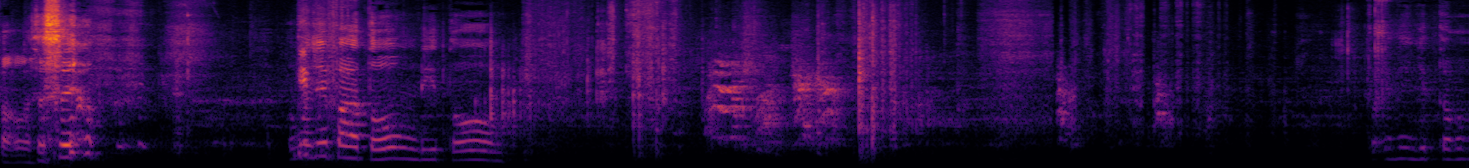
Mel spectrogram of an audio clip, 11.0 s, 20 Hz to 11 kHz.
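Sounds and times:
styrofoam squeaking: 0:08.0 - 0:09.4.

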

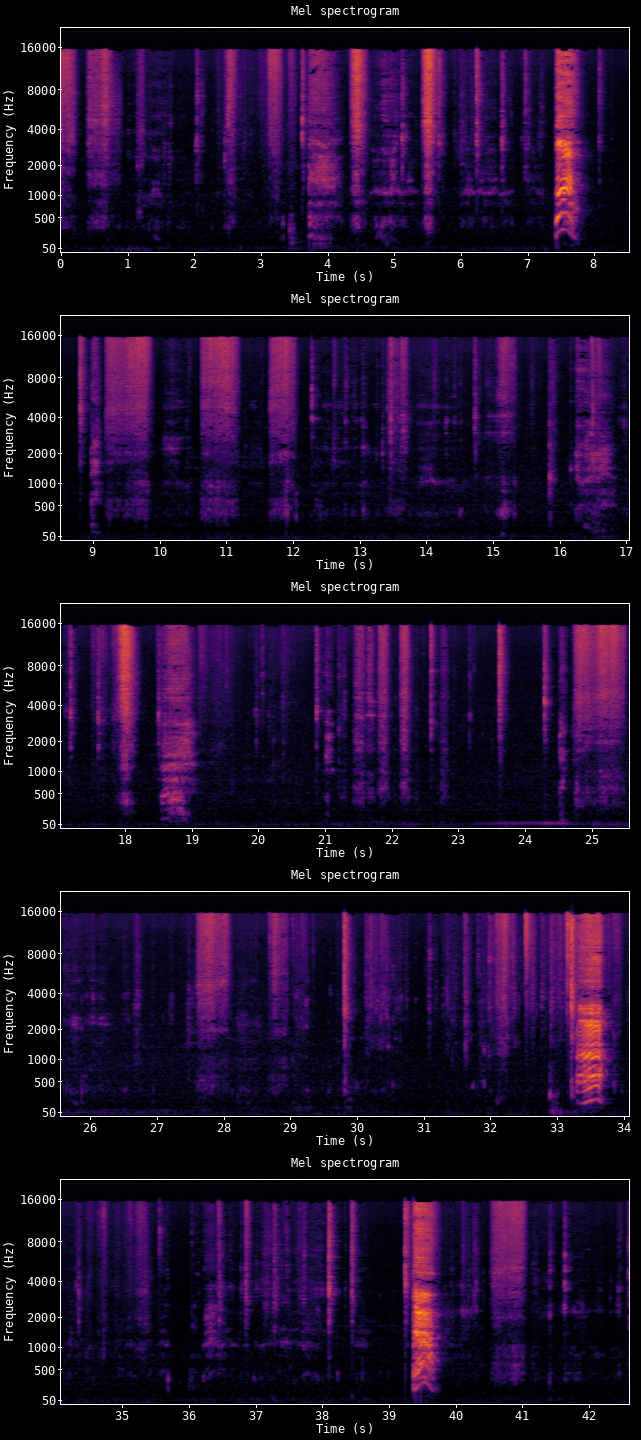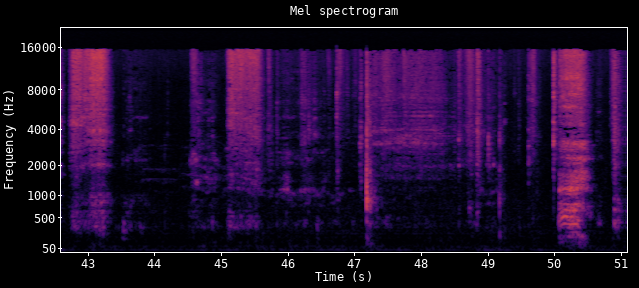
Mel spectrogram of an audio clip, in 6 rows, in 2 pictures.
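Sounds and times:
person slurping noodles: 0:00.0 - 0:01.4, 0:02.5 - 0:05.8, 0:09.0 - 0:10.0, 0:10.6 - 0:12.2, 0:17.8 - 0:19.1, 0:24.6 - 0:25.9, 0:40.6 - 0:41.3, 0:42.7 - 0:43.8, 0:45.0 - 0:46.7.

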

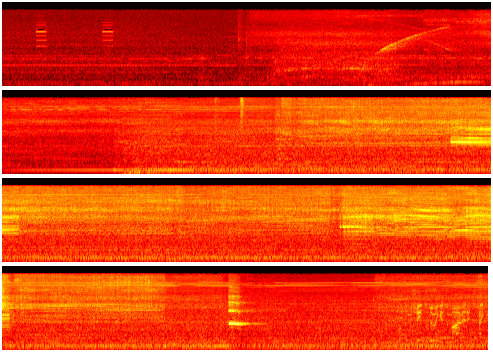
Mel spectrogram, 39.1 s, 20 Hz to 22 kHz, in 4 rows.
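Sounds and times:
high-pitched cutter whine: 0:04.8 - 0:35.2, 0:36.5 - 0:39.0
router spindle and dust extraction: 0:05.2 - 0:17.9
brief sharp squeal: 0:33.9 - 0:34.6.

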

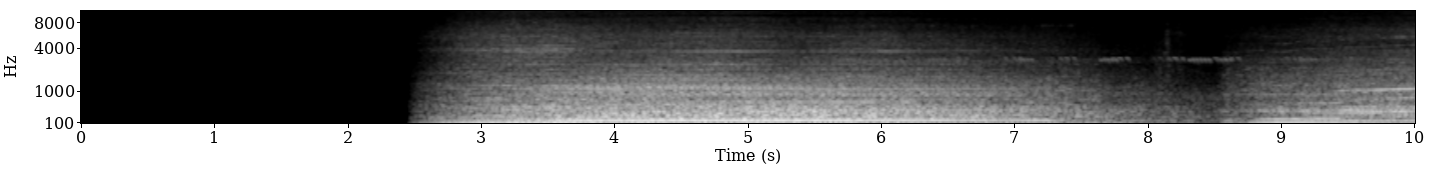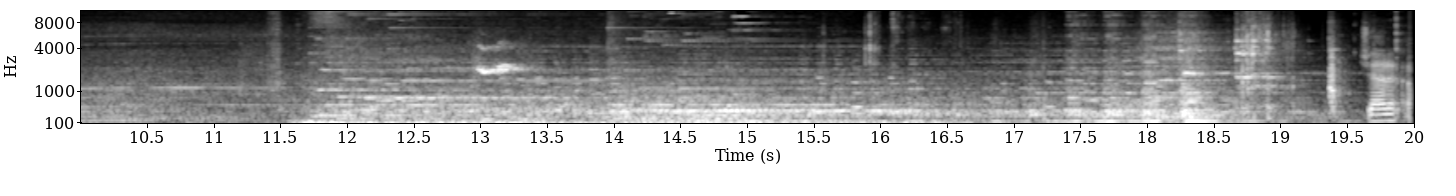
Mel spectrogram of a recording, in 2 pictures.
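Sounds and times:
car engine running: 0:02.6 - 0:11.6.

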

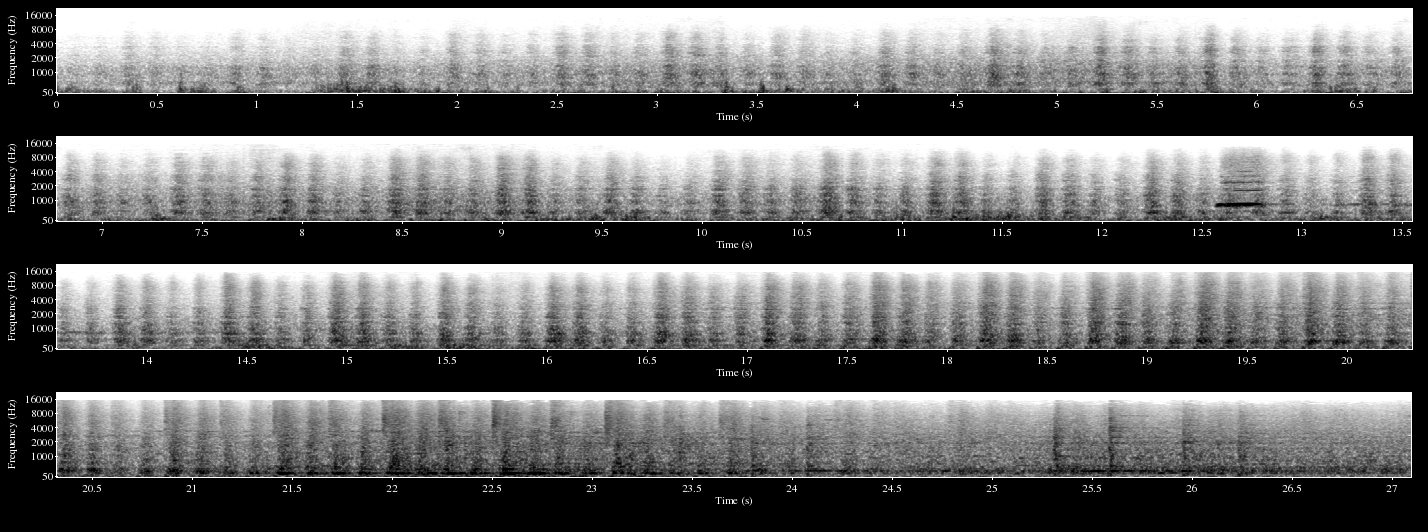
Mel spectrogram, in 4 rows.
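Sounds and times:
steam locomotive exhaust beats: 0:00.0 - 0:27.0
steam whistle blast: 0:12.6 - 0:13.9.

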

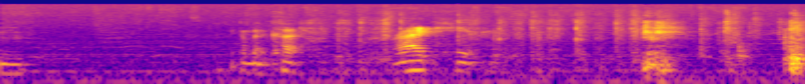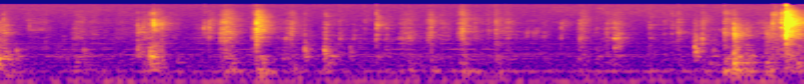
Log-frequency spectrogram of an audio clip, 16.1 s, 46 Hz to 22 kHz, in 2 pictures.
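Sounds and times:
cardboard being cut by hand: 0:03.0 - 0:08.0, 0:08.8 - 0:14.3.

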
